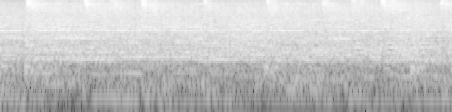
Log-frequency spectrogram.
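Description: Live country band playing loudly in a club, with the drum kit to the fore, recorded from inside the crowd.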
